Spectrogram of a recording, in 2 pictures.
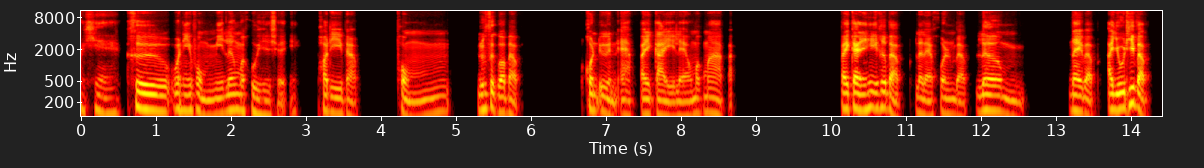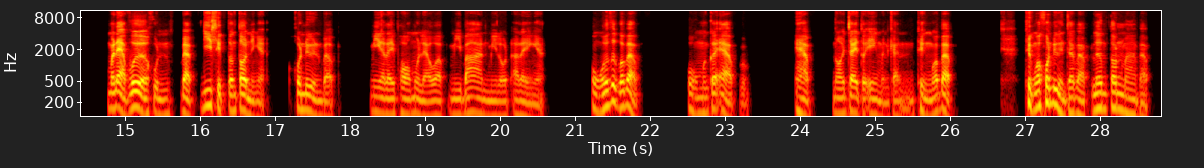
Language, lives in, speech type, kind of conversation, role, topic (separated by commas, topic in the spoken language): Thai, Thailand, conversation, advice, user, ทำอย่างไรเมื่อเผลอเปรียบเทียบตัวเองกับคนอื่นแล้วรู้สึกท้อใจ?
